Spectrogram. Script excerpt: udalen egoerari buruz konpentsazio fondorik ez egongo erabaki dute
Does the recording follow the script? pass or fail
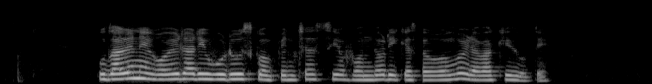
pass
